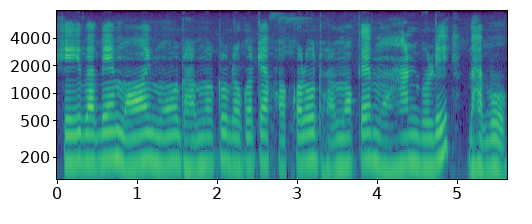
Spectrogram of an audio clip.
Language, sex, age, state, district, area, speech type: Assamese, female, 60+, Assam, Golaghat, rural, spontaneous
